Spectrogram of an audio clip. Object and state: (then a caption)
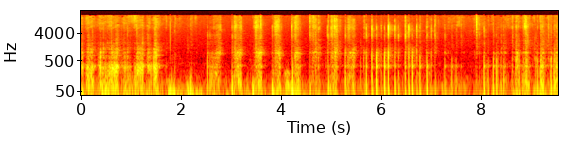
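Mini pumpkin. A small cream-and-orange striped mini pumpkin, a hollow gourd held in the hand, is scratched and tapped with long nails. Dry, rasping scratches mix with quick, dull taps that die away almost instantly. The sound is muffled and low-heavy, with only faint bright edges.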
